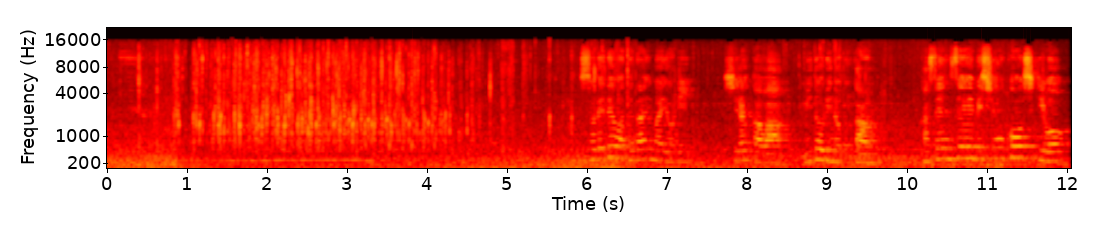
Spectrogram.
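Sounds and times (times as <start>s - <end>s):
audience applauding: 0.6s - 6.0s.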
